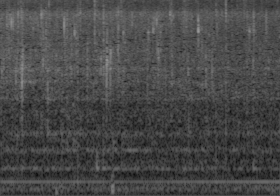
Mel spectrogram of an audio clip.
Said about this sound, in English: Heat some oil and keep the flame on medium and add the onions to it.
